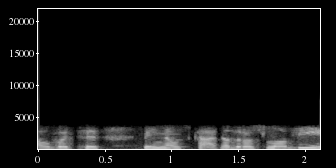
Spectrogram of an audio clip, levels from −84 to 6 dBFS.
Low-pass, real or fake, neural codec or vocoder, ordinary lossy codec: 7.2 kHz; real; none; AAC, 16 kbps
